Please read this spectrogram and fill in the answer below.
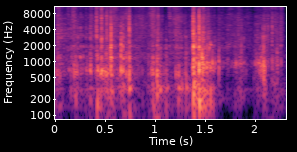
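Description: Plastic food tub being handled and its lid pressed on, with irregular plastic scuffs and clicks and one louder knock about one and a half seconds in.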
